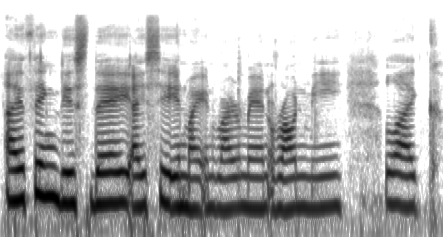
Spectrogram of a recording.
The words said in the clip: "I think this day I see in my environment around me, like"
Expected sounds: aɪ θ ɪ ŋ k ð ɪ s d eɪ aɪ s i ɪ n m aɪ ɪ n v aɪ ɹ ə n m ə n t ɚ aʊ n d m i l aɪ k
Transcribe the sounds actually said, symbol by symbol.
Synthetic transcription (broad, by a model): aɪ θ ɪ ŋ k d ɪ s d eɪ aɪ s i ɪ n m aɪ ɪ n v aɪ ɹ ə n m ə n t ɚ aʊ n d m i l aɪ k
